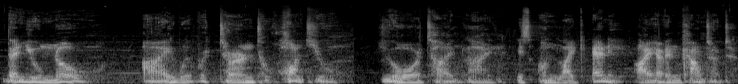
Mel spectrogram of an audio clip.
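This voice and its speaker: An actor playing an ominous otherworldly immortal with a gravelly voice in a fighting game. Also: male voice, low voice, lively intonation, measured pace, fairly bright tone, faint music behind, heavily acted. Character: ominous, otherworldly immortal being who haunts timelines. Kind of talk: fighting game character dialogue.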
